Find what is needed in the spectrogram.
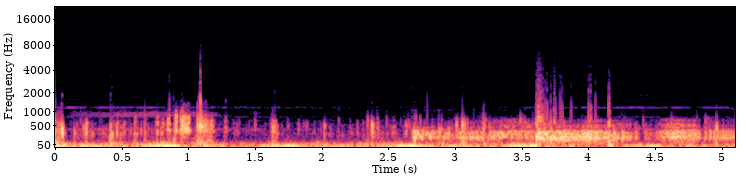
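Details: Stomach noises recorded from a pregnant woman's belly: loud low gurgles, squelches and drawn-out rumbles of gas and fluid moving through the gut; ordinary bowel sounds.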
